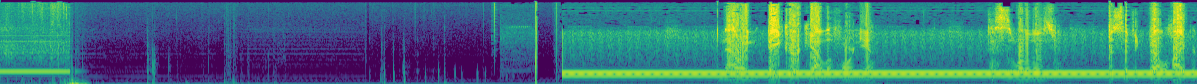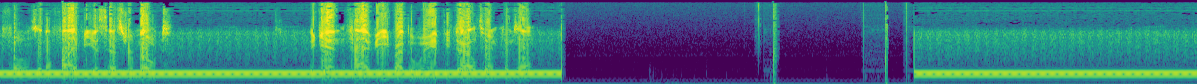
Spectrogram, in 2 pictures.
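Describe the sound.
A payphone tone after the phone took coins at a payphone in Pacific Palisades, California: a steady tone drones for about twelve seconds with a recorded voice speaking over it, cuts out, then returns.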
